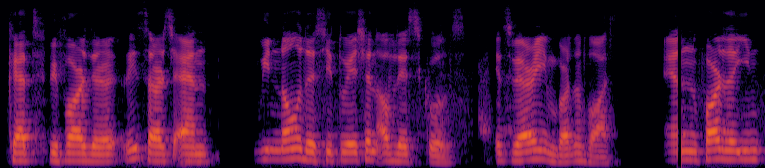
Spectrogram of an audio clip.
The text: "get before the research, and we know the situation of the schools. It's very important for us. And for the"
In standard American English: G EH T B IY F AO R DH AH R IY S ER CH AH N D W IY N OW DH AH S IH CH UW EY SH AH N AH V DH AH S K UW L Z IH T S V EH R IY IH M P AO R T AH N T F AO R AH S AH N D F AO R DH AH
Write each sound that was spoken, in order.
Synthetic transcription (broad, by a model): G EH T B IY F AO R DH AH R IY S ER CH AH N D W IY N OW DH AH S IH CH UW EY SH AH N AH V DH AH S K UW L S IH T S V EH R IY IH M P AO R T AH N T F AO R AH S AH N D F AO R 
